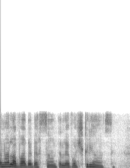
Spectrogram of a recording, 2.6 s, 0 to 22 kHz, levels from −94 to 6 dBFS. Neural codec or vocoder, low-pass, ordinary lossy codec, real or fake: codec, 44.1 kHz, 7.8 kbps, DAC; 7.2 kHz; none; fake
